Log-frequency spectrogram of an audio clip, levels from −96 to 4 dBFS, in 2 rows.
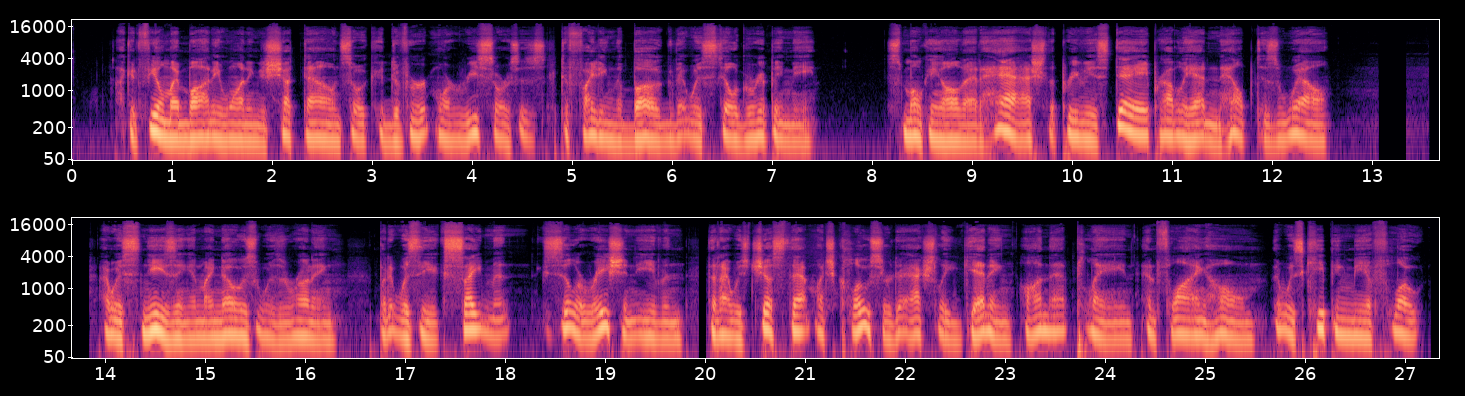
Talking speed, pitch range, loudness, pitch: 160 wpm, 115-145 Hz, -20 LUFS, 125 Hz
